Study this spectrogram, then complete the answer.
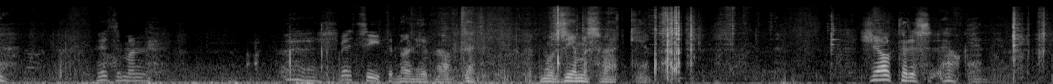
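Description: An elderly man speaks calmly nearby.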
